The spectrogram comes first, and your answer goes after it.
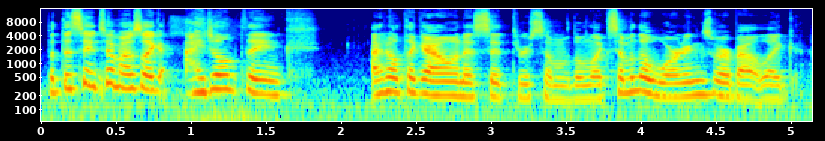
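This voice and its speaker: A woman's voice: mid-range voice, fast. A woman co-hosting a casual podcast, chatty and given to telling things as quoted back-and-forth. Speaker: podcast co-host.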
